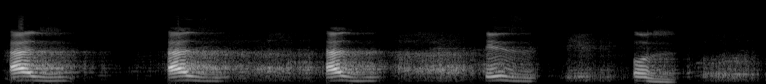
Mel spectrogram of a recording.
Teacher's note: Itu huruf zai berada pada ujung lisan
